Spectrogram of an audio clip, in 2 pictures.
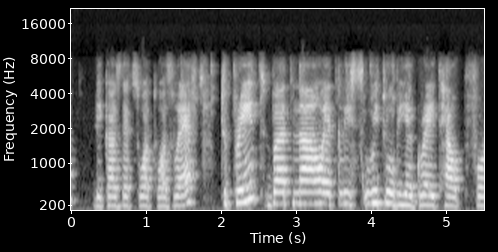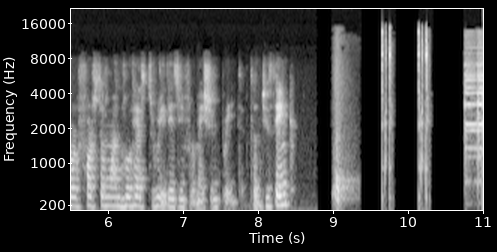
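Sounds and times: short clicks: 9.7s - 10.4s
bell chime: 10.8s - 11.0s.

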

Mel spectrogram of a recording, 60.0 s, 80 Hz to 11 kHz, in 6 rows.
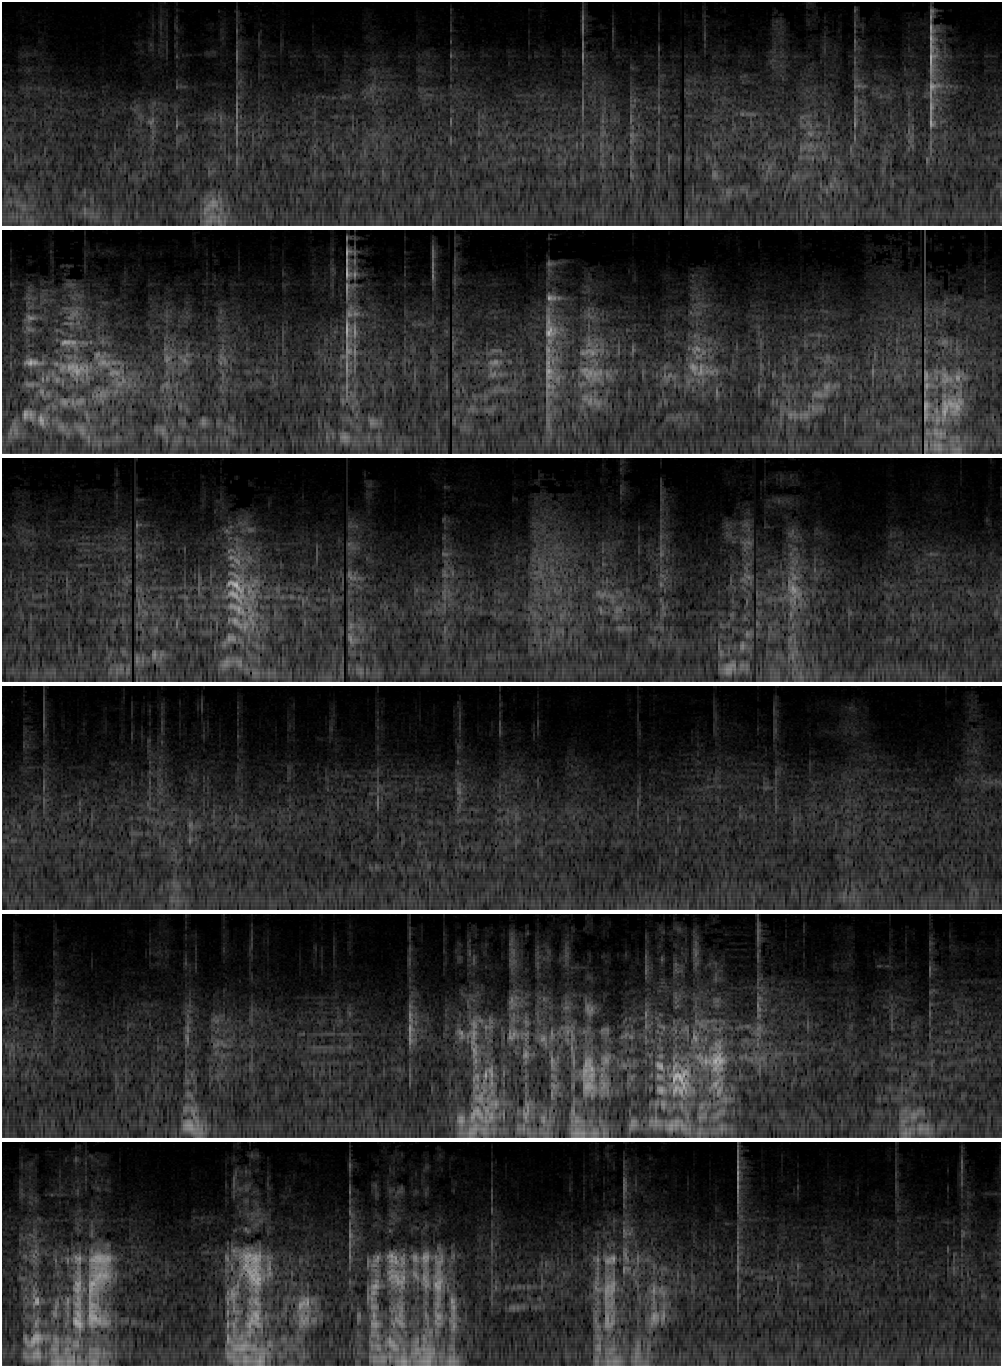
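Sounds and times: soft wet food sounds: 0.0s - 59.9s.

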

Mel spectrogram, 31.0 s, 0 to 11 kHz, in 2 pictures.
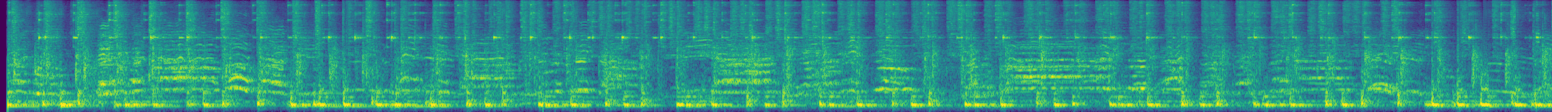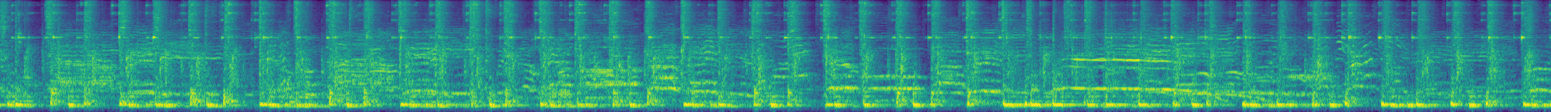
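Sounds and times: drum beating: 0.1s - 31.0s
group singing: 0.1s - 31.0s
hand-clapping: 0.1s - 31.0s
metal scraper rhythm: 0.1s - 31.0s.

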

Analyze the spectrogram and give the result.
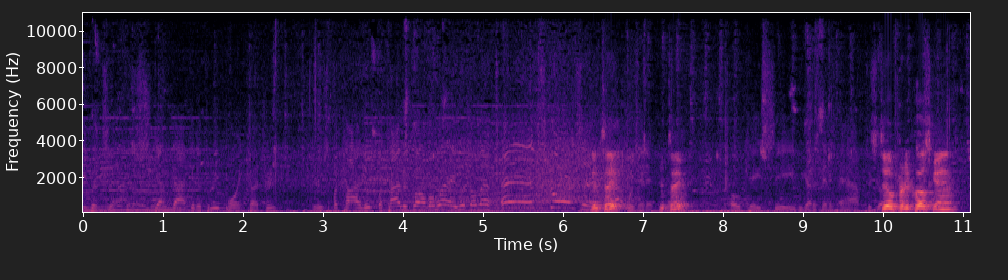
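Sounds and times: arena crowd noise: 0.0s - 11.0s
commentators talking: 0.0s - 11.0s.

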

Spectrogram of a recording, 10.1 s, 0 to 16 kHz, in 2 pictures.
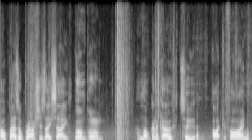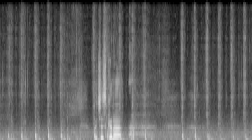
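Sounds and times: knife chopping on wooden board: 3.9s - 10.0s.

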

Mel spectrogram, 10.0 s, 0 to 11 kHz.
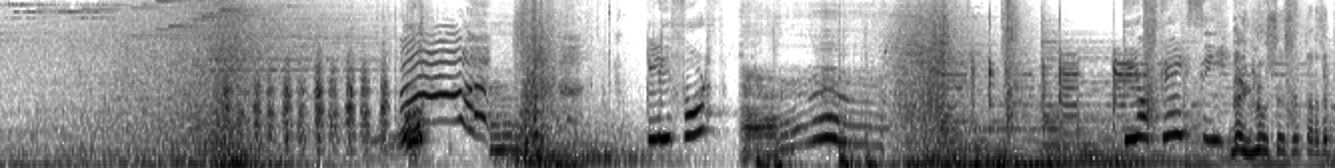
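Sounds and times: dog sniffing: 1.9s - 3.0s.

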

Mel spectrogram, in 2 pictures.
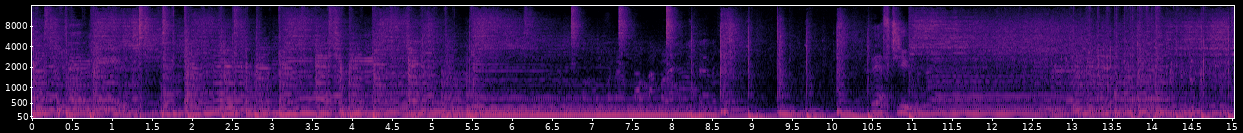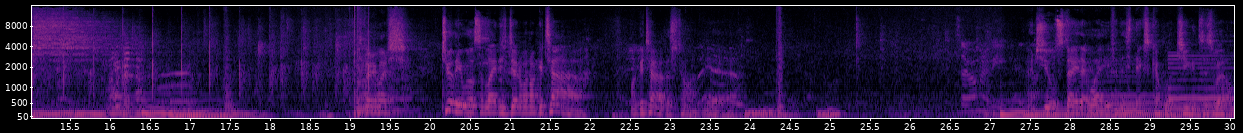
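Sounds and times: drum kit hits: 0.0s - 6.9s
electric guitar chords: 0.0s - 9.2s, 11.0s - 17.7s, 27.2s - 30.0s
electric bass: 0.0s - 17.8s, 24.0s - 25.2s, 27.2s - 30.0s.

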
